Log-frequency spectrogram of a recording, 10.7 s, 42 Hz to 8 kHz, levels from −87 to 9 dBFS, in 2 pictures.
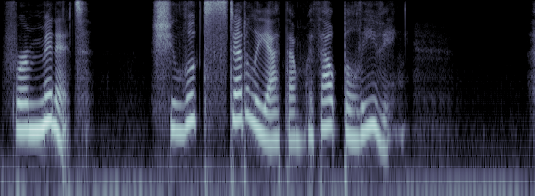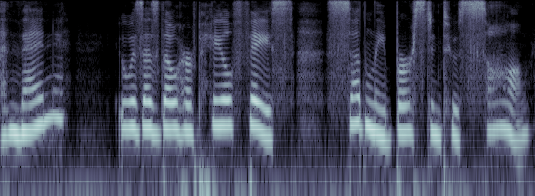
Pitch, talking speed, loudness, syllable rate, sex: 250 Hz, 130 wpm, -17 LUFS, 4.4 syllables/s, female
